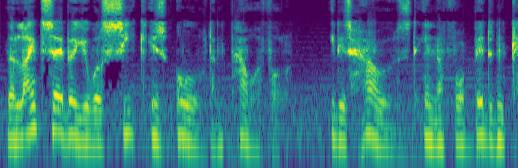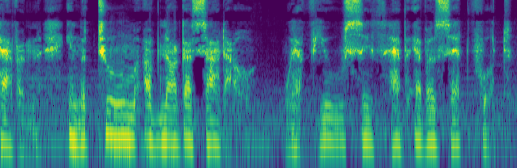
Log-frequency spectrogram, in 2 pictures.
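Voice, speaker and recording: An actor playing a stern, scheming Sith lord in a video game, speaking in a measured, imperious, menacing manner. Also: male voice, lowish voice, pushed and bright, soft background music. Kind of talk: scripted video game drama.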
